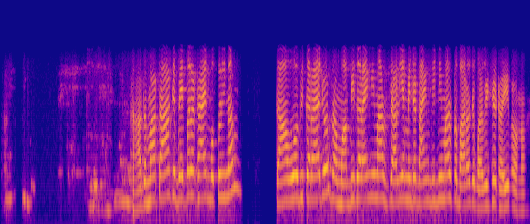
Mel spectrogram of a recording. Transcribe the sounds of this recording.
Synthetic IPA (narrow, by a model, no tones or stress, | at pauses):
ɦaːt̪ɐmãt̪ɐʋ̤ãkʰeːpeːpəɾʈʰaːɦemʊklinəm | t̪ɐʋ̤ãʊɦobɪkɐɾaːjod͡ʑoːsɪɐ̃mãbikɐɾaːĩnd̪im̤ãːsɪt͡ɕaːliːəmɪ̃nʈʈaːɪmd̪ĩːnd̪im̤ãːsɪt̪ɐɓaːɾod͡ʑoːbʱɐʋɪʃəʈʰɐɦipjoɦʊnə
